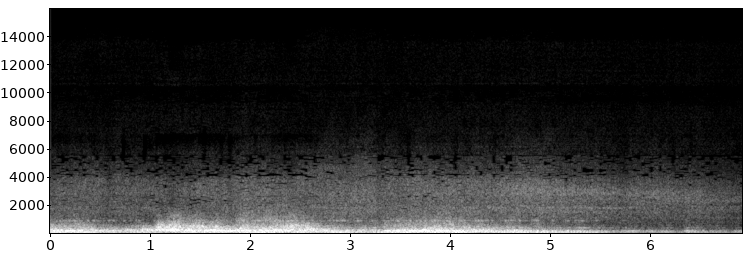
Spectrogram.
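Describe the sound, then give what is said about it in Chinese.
Thunder rolls through a thunderstorm in a radio drama: a loud, continuous low rumble that swells and churns for several seconds, then eases and fades near the end, with no talking. “第三幕，风雷闪电刚过，接着下了一场暴雨。”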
